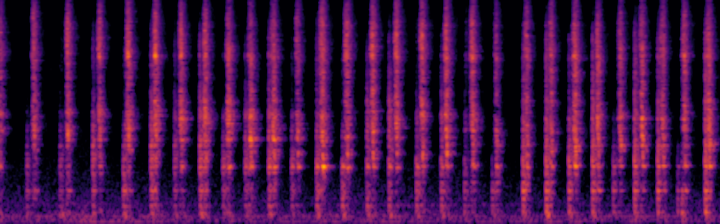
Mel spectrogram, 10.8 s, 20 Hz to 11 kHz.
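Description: A stick of chalk held in fingers is rubbed and stroked across a flat, solid, rectangular black chalkboard sheet lying on a table to draw grass lines. About 29 quick, bright, scratchy strokes follow in a steady rhythm, each a short rasping burst with almost no low end and no ring.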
